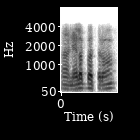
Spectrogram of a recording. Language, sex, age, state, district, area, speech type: Tamil, male, 30-45, Tamil Nadu, Dharmapuri, rural, conversation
